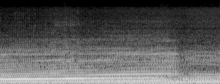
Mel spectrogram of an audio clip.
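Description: Motorcycle engine revving close and loud, a steady droning tone that holds its pitch and then drops slightly near the end, with no talking.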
